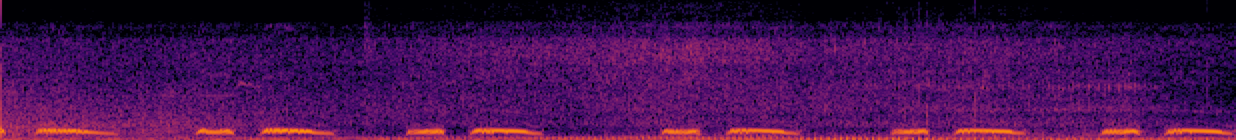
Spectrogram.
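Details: Decoy spotted dove calling in wild doves. Six quick coo phrases follow one another about once a second, each a clipped note and then a longer note sagging downward, over a steady low hum.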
